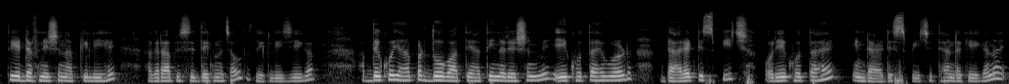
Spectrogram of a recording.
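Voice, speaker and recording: A male teacher with a high voice lectures an online grammar class. He keeps repeating reminders, and his voice softly drops at the end of phrases.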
